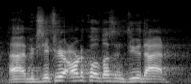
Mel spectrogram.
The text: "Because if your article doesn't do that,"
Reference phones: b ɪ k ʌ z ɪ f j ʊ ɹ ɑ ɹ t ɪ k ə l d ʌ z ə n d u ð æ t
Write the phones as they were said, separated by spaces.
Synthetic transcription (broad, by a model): b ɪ k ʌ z ɪ f j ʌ ɹ ɑ ɹ t ɪ k ə l d ʌ z ə n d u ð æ t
